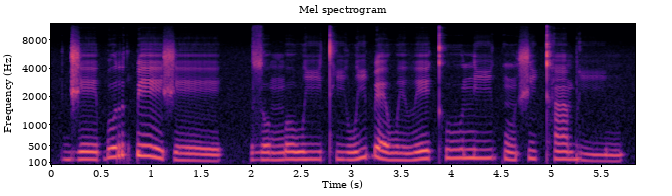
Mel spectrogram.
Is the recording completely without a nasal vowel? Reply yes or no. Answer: no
